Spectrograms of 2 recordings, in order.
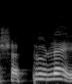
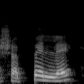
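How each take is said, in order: First: The middle vowel is weak, as with one L. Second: The middle vowel is open, as with double L. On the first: The speaker calls it right. "on dit bien chapelet" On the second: The speaker calls it wrong. "et pas chapelet"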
